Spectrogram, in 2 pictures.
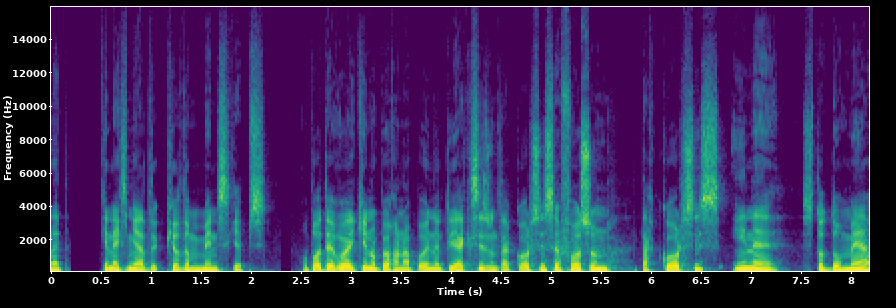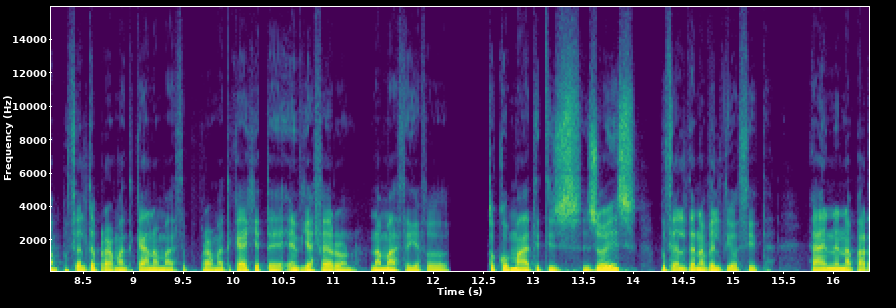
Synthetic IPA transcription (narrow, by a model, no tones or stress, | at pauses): net̪ | cenɐeçizmɲɐpço̞ðo̞mime̞nisce̞psi̥ | o̞po̞t̪̬e̞ːɣo̞e̞cino̞pue̞xo̞nɐpo̞ine̞o̞t̪iɐksizunt̪ɐko̞ɾsise̞fo̞so̞nt̪ɐko̞ɾsisine̞ | st̪o̞nd̪o̞me̞ɐpuθe̞let̪e̞pɾɐɣmɐt̪i̥kɐnɐmɐθe̥t̪epupɾɐɣmɐt̪ikɐe̞çe̞t̪e̞enðʝɐfe̞ɾonːɐmɐθet̪eʝɐft̪o̞ | t̪o̞ko̞mɐt̪it̪izzːo̞is | puθe̞le̞t̪̬e̞nɐve̞lt̪io̞θit̪e̞̥ | ɐninenɐpɐɾ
